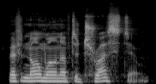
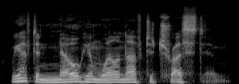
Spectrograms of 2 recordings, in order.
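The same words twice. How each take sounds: First: Quicker repeat with "know" carrying the weight; stress on know, faster. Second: "have" leaned on, measured and firm; stress on have. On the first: Preacher repeats quickly, now hitting "know". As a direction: rush it a little and hit "know". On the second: Preacher stressing "have" to the congregation, firm. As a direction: land the weight on "have". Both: Shown as a demonstration.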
